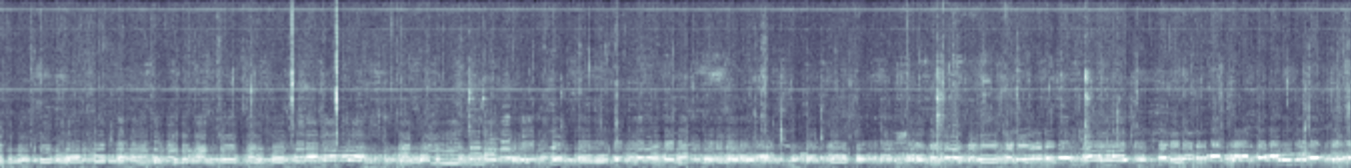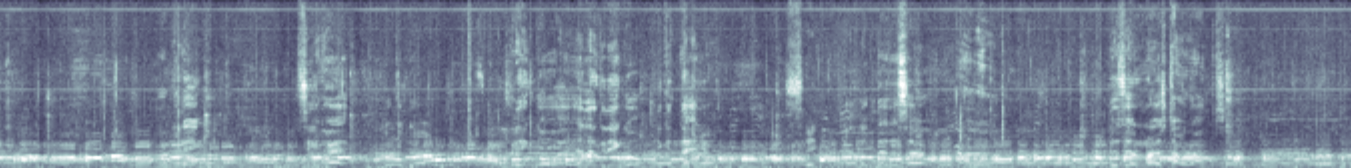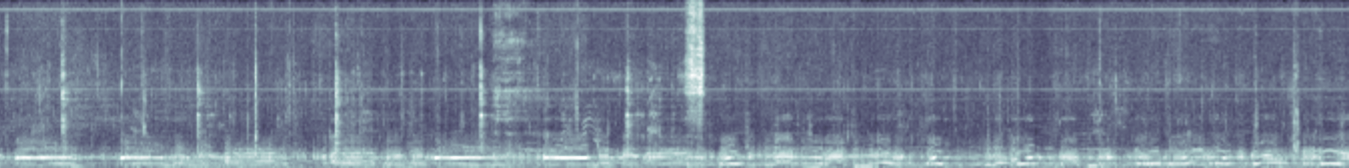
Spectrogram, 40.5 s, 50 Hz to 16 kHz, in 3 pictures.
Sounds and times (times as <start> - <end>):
Boat, Water vehicle: 0.0 - 40.5
Music: 0.0 - 40.5
Speech: 15.2 - 15.8, 16.4 - 20.8, 21.4 - 23.5, 24.6 - 25.8.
